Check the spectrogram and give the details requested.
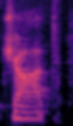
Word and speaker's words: JWT: has pointed out that jwt or sometimes pronounced jot is my go-to for api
